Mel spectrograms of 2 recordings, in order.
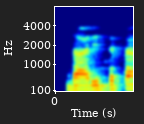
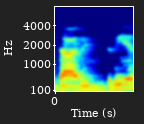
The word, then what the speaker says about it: दारिद्र्य: दारिद्रता नहीं, दारिद्र्य होता है या दरिद्रता, दरिद्रता होगा।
